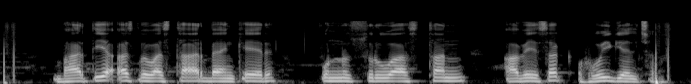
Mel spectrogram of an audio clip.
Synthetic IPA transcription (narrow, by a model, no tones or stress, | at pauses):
bʱaɾt̪ijəʔəst̪ʋjəʋəst̪ʰaɾbɛ̃ŋkeɾ | punːəsuɾuʋast̪ʰən | abesəkɦoiɡelt͡ʃʰə̰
